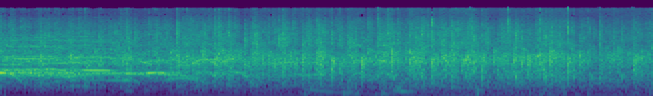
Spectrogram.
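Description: A crowd applauds steadily with dense, fast clapping and some cheering mixed in, loud and sustained throughout, fading slightly toward the end, as an audience applauds a poet after a poem at a poetry event.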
